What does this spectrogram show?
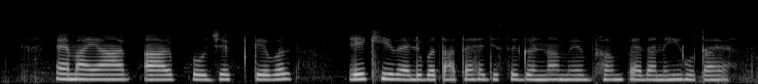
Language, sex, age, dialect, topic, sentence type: Hindi, female, 25-30, Garhwali, banking, statement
